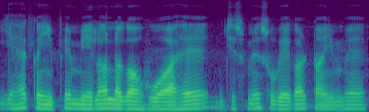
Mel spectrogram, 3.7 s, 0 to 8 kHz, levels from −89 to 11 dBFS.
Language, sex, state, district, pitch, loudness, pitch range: Hindi, male, Uttar Pradesh, Saharanpur, 105 Hz, -19 LUFS, 100-115 Hz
